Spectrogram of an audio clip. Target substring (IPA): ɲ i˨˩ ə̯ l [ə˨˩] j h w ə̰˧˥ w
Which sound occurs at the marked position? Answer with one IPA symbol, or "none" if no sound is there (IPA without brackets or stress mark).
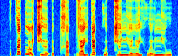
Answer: ə˨˩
